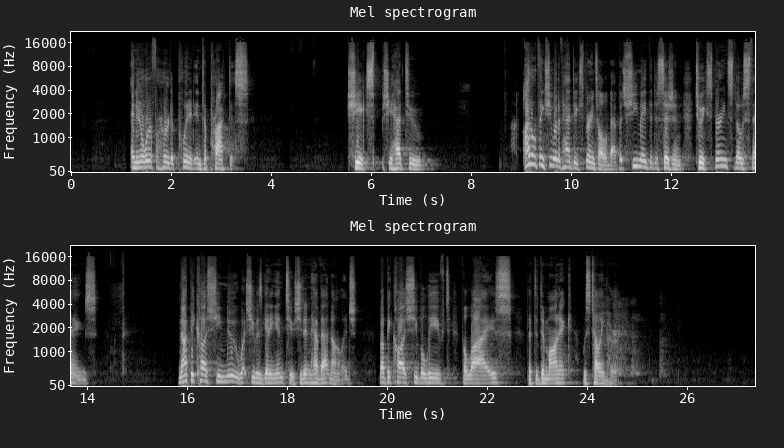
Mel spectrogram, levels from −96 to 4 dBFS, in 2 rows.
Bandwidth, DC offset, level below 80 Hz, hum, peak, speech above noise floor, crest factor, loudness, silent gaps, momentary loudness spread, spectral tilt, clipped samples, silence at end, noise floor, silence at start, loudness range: 17.5 kHz; under 0.1%; -62 dBFS; none; -4 dBFS; 58 dB; 20 dB; -24 LUFS; none; 12 LU; -5.5 dB/octave; under 0.1%; 2.45 s; -82 dBFS; 1.2 s; 5 LU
